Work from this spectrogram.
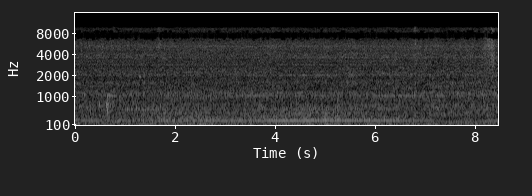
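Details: Carrier ComfortLink chiller, newly replaced condenser-side water pump after the old one seized and burnt starter wires: steady even hum, constant low tone, no knocking, grinding or rattle; pump running normally.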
